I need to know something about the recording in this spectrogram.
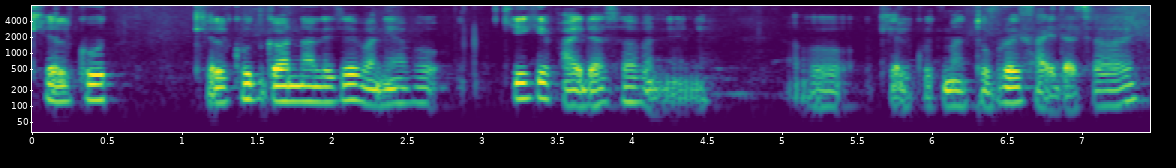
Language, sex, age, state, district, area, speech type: Nepali, male, 18-30, West Bengal, Jalpaiguri, rural, spontaneous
